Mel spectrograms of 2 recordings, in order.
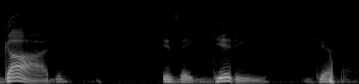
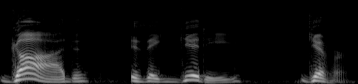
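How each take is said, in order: First: Said in the usual way. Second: GOD hit loud, then giddy and giver set apart; emphatic repeat. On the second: Shown as a demonstration. Pastor repeating his key point to the congregation, emphatic.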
